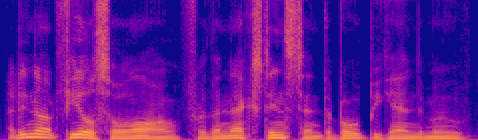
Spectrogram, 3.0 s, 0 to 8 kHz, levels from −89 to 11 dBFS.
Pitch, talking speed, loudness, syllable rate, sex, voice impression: 120 Hz, 300 wpm, -16 LUFS, 5.9 syllables/s, male, masculine, adult-like, slightly thick, slightly muffled, fluent, slightly cool, sincere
